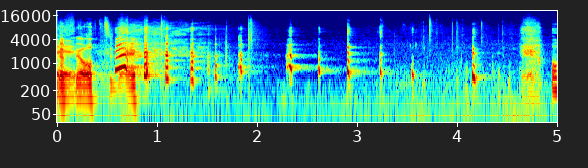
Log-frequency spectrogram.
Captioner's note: laughter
